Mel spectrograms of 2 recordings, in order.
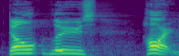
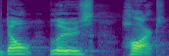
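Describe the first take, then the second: First: Loud, the word heart punched; loud call and response. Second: Slow and deliberate. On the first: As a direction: call it out to the room. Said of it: "Good job". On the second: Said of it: "look at somebody sitting beside you and tell them". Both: Shown as a demonstration.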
